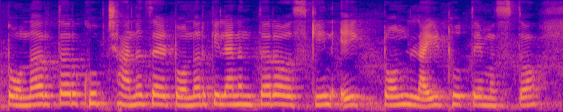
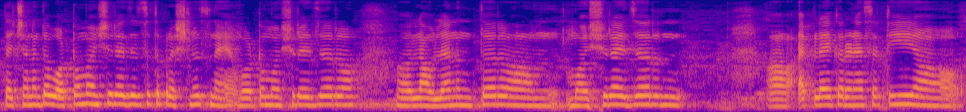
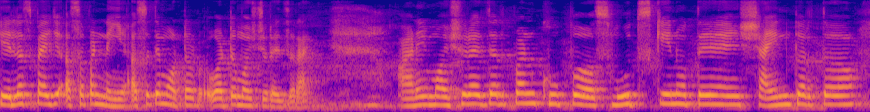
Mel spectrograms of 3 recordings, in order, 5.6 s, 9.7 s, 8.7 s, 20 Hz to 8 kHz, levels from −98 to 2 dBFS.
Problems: constant background noise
